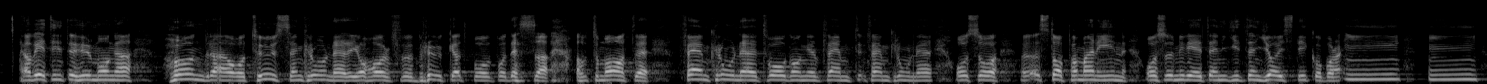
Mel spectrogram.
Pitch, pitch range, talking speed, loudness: 200 Hz, 190-215 Hz, 150 wpm, -29 LUFS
